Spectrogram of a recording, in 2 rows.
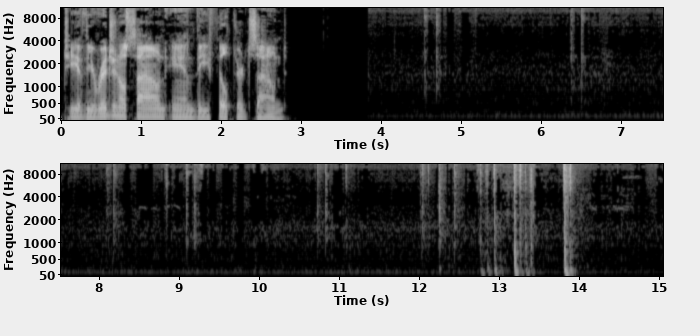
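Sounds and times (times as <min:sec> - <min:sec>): computer keyboard and mouse clicks: 0:12.0 - 0:14.0.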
